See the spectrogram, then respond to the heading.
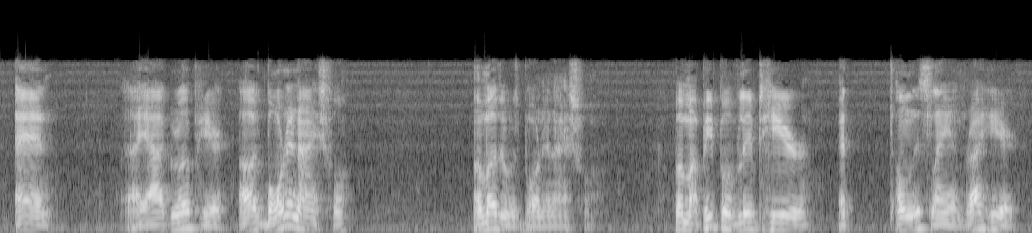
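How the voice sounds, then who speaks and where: Over noticeable background noise, a man with an Appalachian accent and a fairly low pitch talks at a fairly quick pace with lively intonation. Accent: Appalachian mountain dialect. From Western North Carolina, Appalachian mountains. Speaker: YouTuber talking about shape note singing. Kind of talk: casual monologue to camera. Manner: folksy, rambling.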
